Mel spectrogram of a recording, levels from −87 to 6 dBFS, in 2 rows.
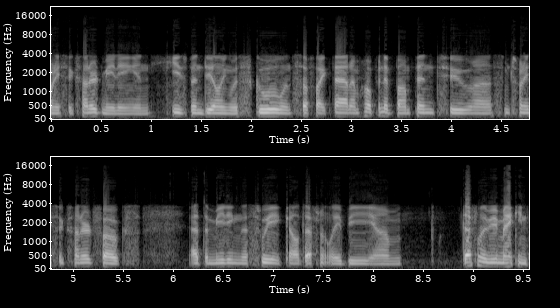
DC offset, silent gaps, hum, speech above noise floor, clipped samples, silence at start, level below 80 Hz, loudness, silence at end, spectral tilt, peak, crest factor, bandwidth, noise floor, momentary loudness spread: under 0.1%; none; none; 29 dB; under 0.1%; 0 s; -70 dBFS; -24 LUFS; 0 s; -5.5 dB/octave; -6 dBFS; 18 dB; 12.5 kHz; -52 dBFS; 8 LU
